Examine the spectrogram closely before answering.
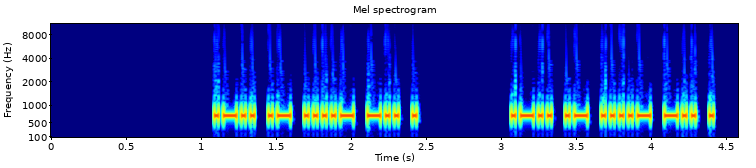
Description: Morse code, heard as a keyed tone, about 40 wpm, 700 Hz. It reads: LA4DE LA4DE
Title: DXCC-100 Call Signs - 5 Characters - Repeated 2x - 40wpm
